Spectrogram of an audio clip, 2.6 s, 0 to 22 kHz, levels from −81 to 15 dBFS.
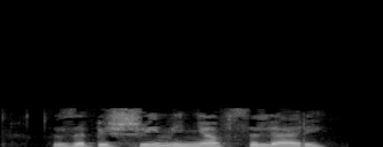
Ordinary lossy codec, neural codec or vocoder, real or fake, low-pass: MP3, 24 kbps; codec, 16 kHz, 4.8 kbps, FACodec; fake; 7.2 kHz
